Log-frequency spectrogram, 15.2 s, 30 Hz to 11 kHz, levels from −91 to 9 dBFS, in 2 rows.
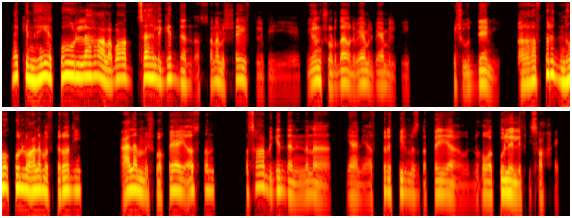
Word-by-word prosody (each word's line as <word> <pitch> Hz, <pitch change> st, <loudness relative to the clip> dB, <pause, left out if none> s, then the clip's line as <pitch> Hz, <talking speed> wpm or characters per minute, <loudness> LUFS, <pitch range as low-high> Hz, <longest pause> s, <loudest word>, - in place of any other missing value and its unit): لكن 165 Hz, -4 st, +3 dB
هي 165 Hz, +4 st, +5 dB
كلّها 175 Hz, 0 st, +5 dB
على 125 Hz, -7 st, +5 dB
بعض 155 Hz, -2 st, +1 dB
سهل 160 Hz, -5 st, +3 dB
جدًا، 130 Hz, -7 st, -3 dB
أصل -, -, -21 dB
أنا 135 Hz, +2 st, -2 dB
مش 115 Hz, -5 st, -6 dB
شايف 145 Hz, -3 st, -3 dB
اللي 85 Hz, -1 st, -17 dB
بي 85 Hz, 0 st, -25 dB
بينشر 125 Hz, -5 st, -2 dB
ده 120 Hz, +4 st, +2 dB
واللي 110 Hz, -6 st, -4 dB
بيعمل 120 Hz, +2 st, -2 dB
بيعمل 105 Hz, -4 st, -7 dB
إيه، 85 Hz, -, -24 dB, 0.6 s
مش -, -, -9 dB
قدامي، 105 Hz, -5 st, -1 dB, 0.3 s
فهافترض 140 Hz, -, +1 dB
إن 130 Hz, -, +2 dB
هو 155 Hz, +3 st, +5 dB
كلّه 145 Hz, -2 st, +3 dB
عالم 130 Hz, 0 st, +4 dB
افتراضي، 130 Hz, +3 st, -1 dB, 0.5 s
عالم 135 Hz, -2 st, +5 dB
مش 110 Hz, -, -9 dB
واقعي 130 Hz, -2 st, +1 dB
أصلًا، 130 Hz, 0 st, -3 dB, 0.4 s
فصعب 165 Hz, -1 st, -2 dB
جدًا 125 Hz, -1 st, -3 dB
إن 95 Hz, -1 st, -6 dB
أنا 95 Hz, -7 st, -4 dB, 0.2 s
يعني 90 Hz, -2 st, -6 dB
أفترض 120 Hz, +6 st, -5 dB
فيه 120 Hz, -, 0 dB
المصداقية، 105 Hz, -1 st, -4 dB
أو 85 Hz, +1 st, -19 dB
اللي 85 Hz, +2 st, -22 dB
هو 105 Hz, -1 st, -2 dB
كل 120 Hz, -1 st, +5 dB
اللي 100 Hz, -3 st, +3 dB
فيه -, -, -24 dB
صح -, -, -8 dB
يعني. -, -, -21 dB
120 Hz, 185 wpm, -26 LUFS, 105-140 Hz, 0.6 s, هي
